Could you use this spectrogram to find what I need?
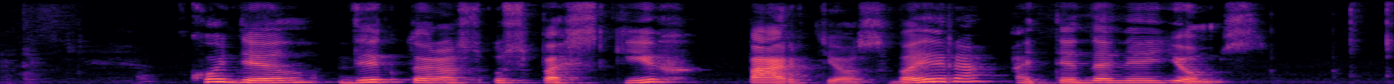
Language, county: Lithuanian, Šiauliai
